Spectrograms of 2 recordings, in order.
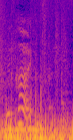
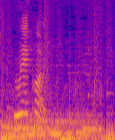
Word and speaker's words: record: in the second syllable, record, and the sound is quick. Your last record. In this record is as noun, so the primary stress is in the first syllable, record.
